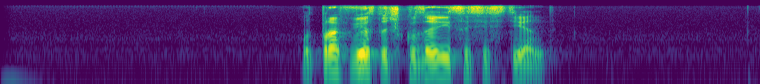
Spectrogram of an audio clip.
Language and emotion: Russian, angry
